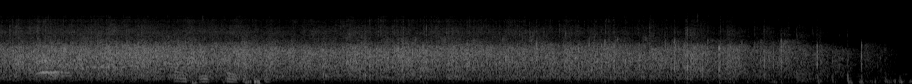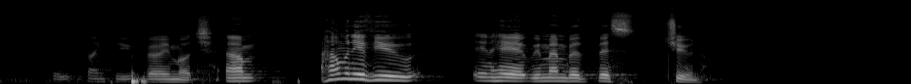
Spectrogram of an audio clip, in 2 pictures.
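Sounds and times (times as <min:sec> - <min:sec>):
audience applause greeting a reverend welcomed on stage: 0:00.0 - 0:08.9
speech: 0:02.3 - 0:02.7, 0:10.1 - 0:11.8, 0:12.4 - 0:16.2.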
